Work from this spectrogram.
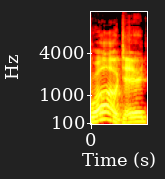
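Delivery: stock beach surfer dude voice. Speaker voicing a character who keeps coming out as a surfer dude voice. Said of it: "It's a surfer dude".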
